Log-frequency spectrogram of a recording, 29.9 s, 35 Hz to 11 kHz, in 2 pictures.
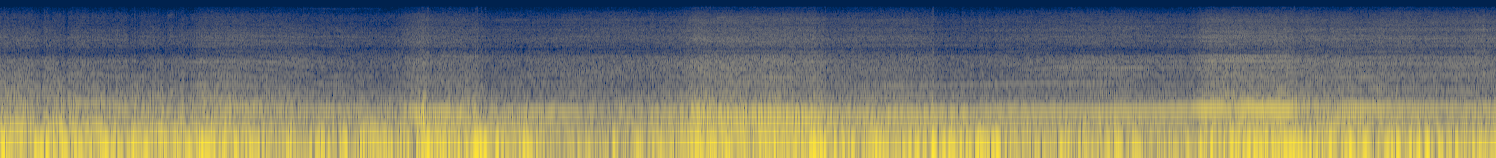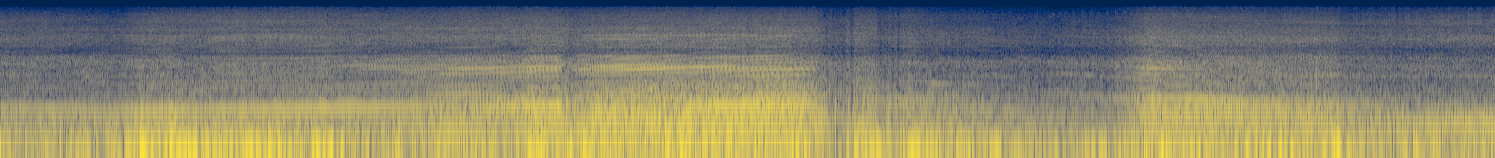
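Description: Ducati 999's L-twin engine running hard at track speed, heard from a camera mounted on the bike with heavy wind rush on the microphone. The engine note holds and then climbs steadily under acceleration through the middle, breaks off sharply a little over three-quarters in as the throttle closes or a gear changes, then climbs again near the end.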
